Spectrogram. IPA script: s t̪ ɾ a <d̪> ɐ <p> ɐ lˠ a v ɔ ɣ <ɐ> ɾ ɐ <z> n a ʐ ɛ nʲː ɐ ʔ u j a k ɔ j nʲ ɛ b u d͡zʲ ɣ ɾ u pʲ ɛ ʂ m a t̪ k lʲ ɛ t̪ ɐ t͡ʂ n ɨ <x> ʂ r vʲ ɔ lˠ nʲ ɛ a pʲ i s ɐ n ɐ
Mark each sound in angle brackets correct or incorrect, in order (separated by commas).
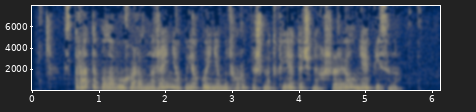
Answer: incorrect, correct, correct, correct, correct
